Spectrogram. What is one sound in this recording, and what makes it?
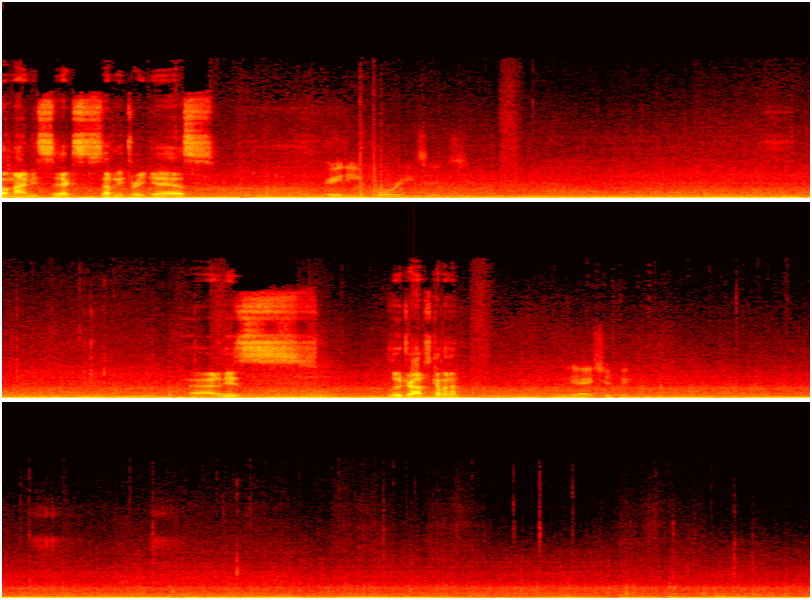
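A pickup truck engine rumbles steadily as it drives over rough ground.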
